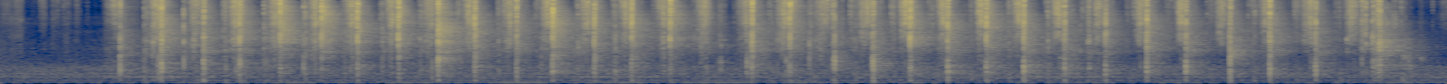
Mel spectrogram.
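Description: A deck of tarot cards being shuffled by hand: after about a second of quiet, a steady run of crisp card slaps, about three a second.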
